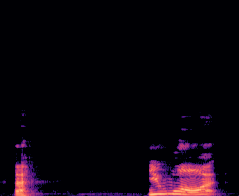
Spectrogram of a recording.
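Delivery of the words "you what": much higher, louder mock British accent, badly done. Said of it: "The worst British accent".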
